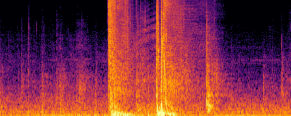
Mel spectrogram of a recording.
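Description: Heavy armoured footsteps clank on a metal floor.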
